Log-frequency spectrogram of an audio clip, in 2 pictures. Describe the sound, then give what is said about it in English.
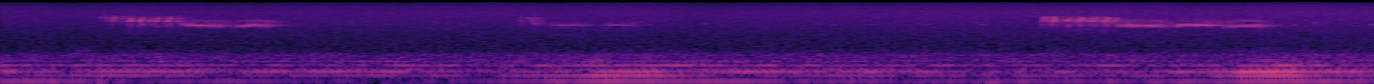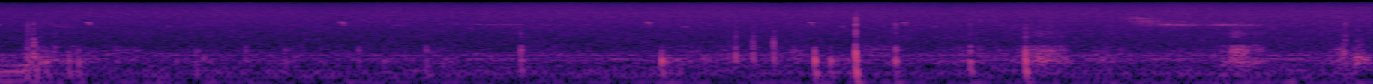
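A bird gives short, high chirping calls in a few spaced bursts, with another bird across the road and up the hill answering over a low rumbling hum that fades halfway through. No one speaks. “Another one across the road and up the hill a ways that's answering.”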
